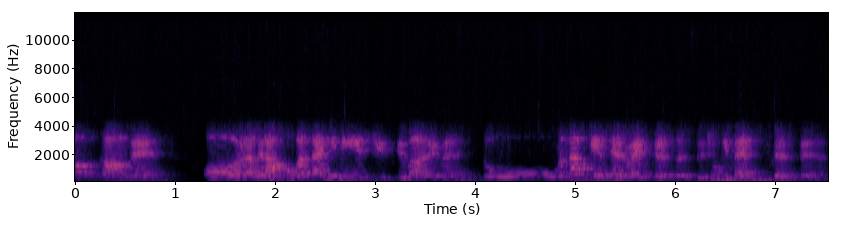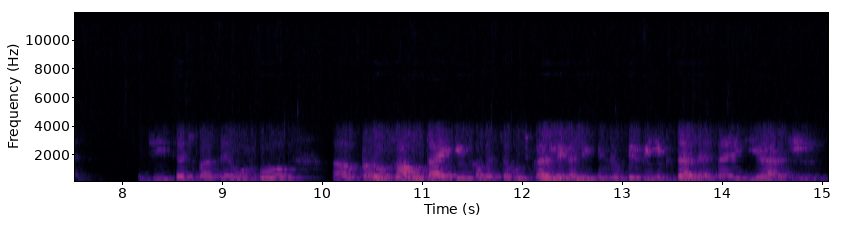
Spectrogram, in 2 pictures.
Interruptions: none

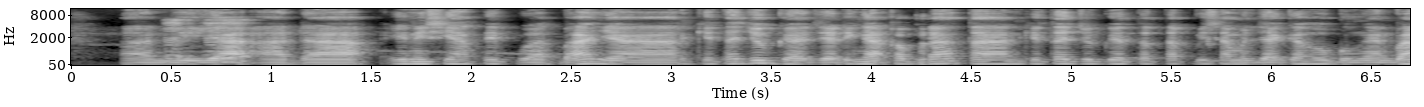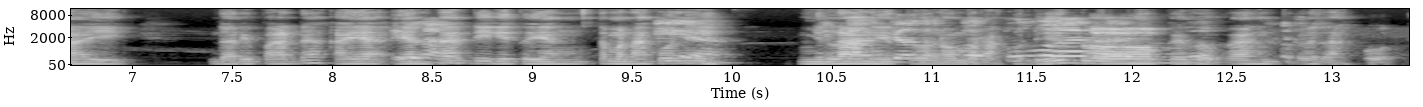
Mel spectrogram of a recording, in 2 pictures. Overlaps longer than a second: present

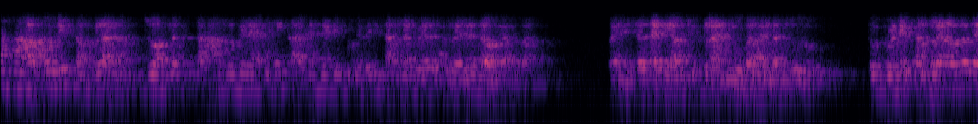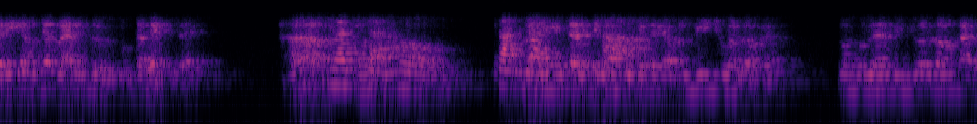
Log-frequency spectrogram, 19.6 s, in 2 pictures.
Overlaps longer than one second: present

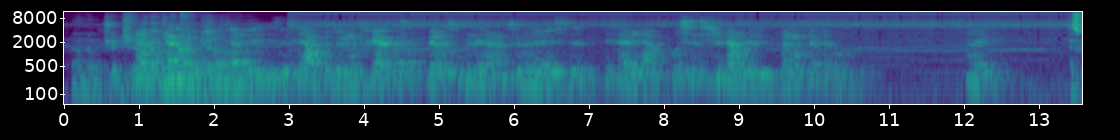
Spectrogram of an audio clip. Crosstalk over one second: present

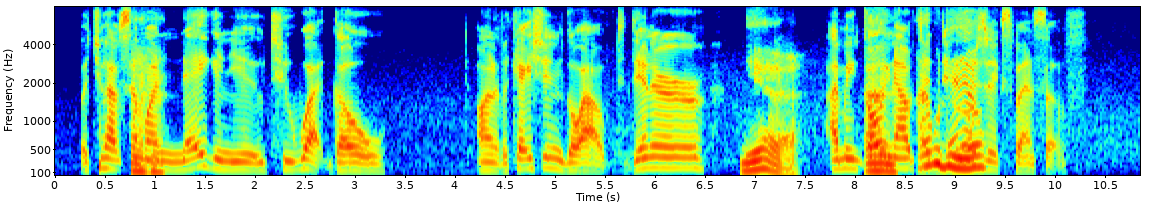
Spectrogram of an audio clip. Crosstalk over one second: present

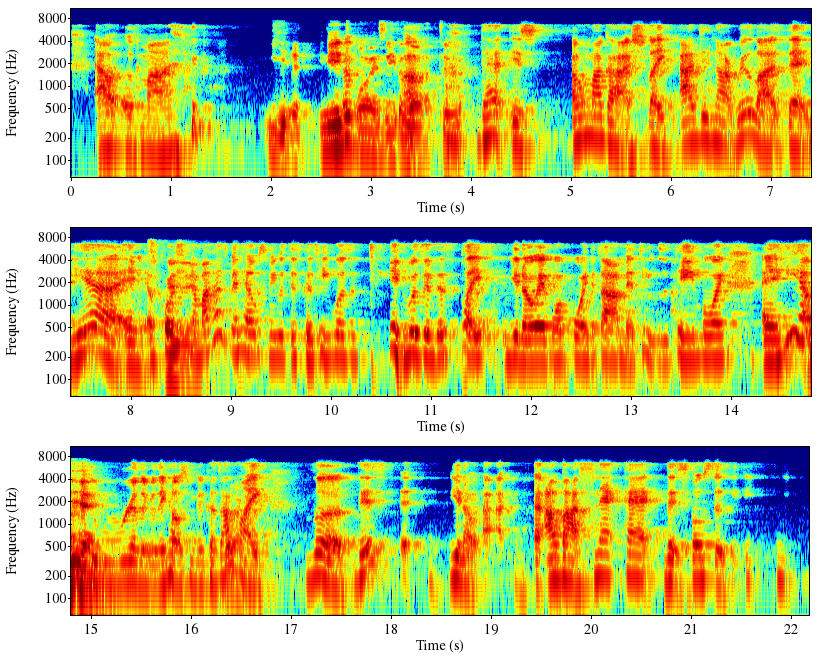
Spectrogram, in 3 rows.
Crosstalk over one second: none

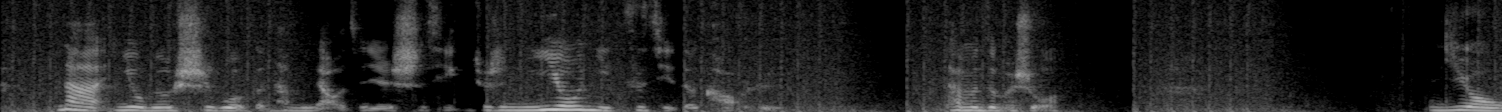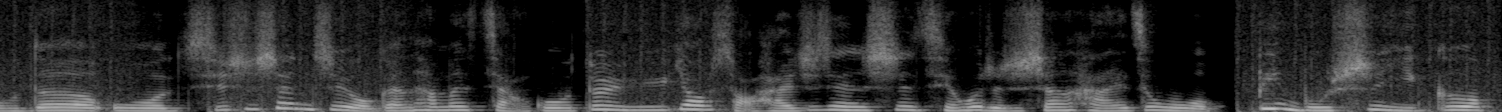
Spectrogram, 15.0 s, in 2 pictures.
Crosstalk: none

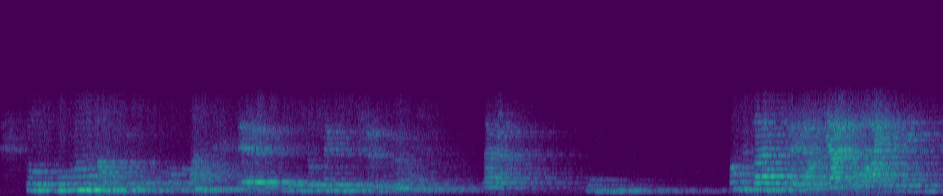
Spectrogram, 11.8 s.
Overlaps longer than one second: none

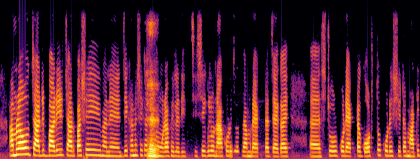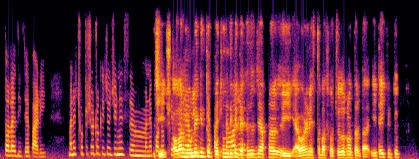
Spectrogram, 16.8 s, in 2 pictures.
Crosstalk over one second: present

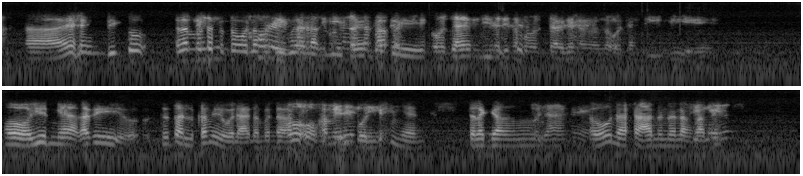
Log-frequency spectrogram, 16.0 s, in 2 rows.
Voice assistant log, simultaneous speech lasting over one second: present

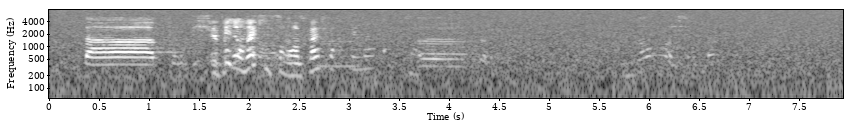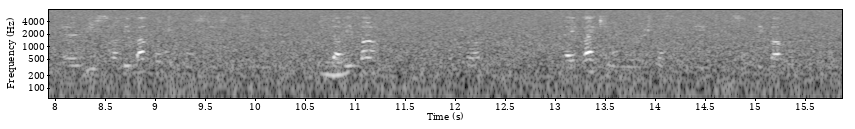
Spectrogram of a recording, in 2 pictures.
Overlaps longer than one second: present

